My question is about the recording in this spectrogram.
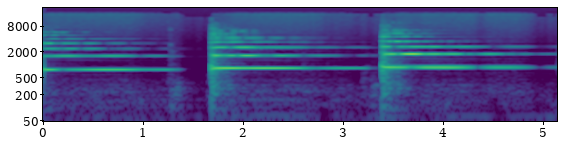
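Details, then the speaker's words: Piano unison out of tune: three struck notes ring with a quick wah-wah wobble in loudness; that note's strings are more out of tune than surrounding notes, so the beating wave is faster. "So, that note is more out of tune than surrounding notes and that's why the wave is faster because sound is just how many vibrations per second."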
